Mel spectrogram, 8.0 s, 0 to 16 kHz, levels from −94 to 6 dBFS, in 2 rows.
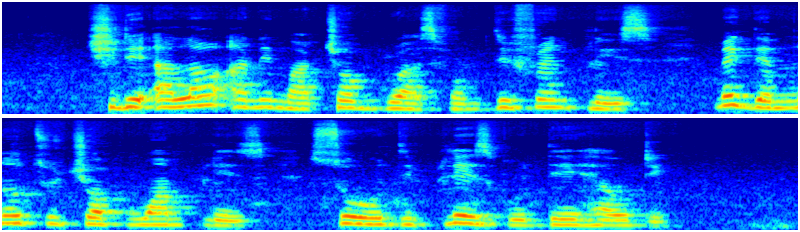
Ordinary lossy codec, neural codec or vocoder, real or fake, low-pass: none; none; real; 14.4 kHz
